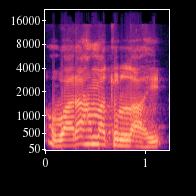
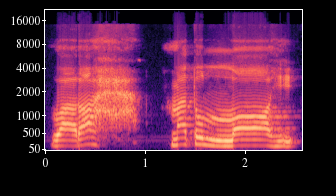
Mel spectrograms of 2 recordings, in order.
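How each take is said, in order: First: Quicker व रहमतुल्लाहि with a loose, ordinary ह; mistaken recitation. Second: Slow व रहमतुल्लाहि with a full heavy र and held ह; correct recitation. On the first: Retold or imitated. Teacher shows learners a common mistake, mispronounced recitation. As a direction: say व रहमतुल्लाहि carelessly, without drawing it out. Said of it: "हा को हा पढ़ जाते हैं". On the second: Shown as a demonstration. Teacher shows how to read it, careful tajweed. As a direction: draw out व रहमतुल्लाहि syllable by syllable. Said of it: "मोटा पढ़ा जाएगा".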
